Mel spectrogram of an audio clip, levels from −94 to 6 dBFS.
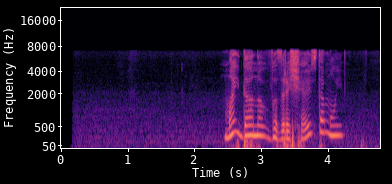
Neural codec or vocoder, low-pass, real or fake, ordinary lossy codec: none; 7.2 kHz; real; none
